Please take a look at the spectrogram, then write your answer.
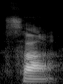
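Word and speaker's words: ث: সার একটা মাখরাজ আছে, সা জিহুবার আগা থেকে নরমভাবে আদায় হবে।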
